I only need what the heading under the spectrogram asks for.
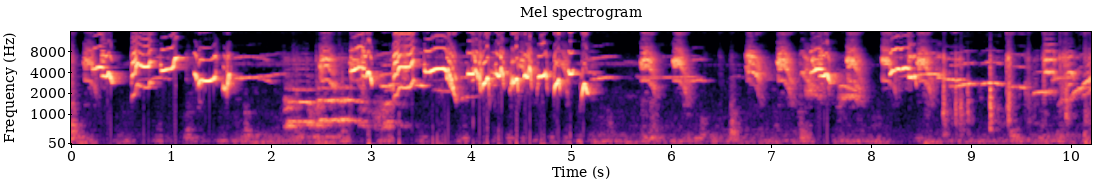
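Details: Mating captive white-rumped shama singing to provoke rival birds; long lively series of sharp chirps, trills and swooping whistles in uneven bursts, with a lower buzzy phrase near the start.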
